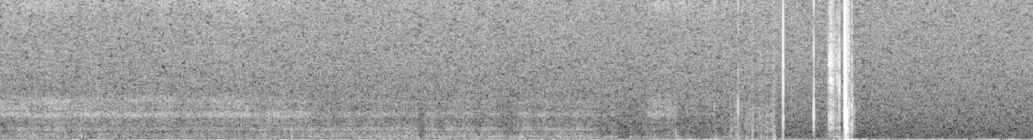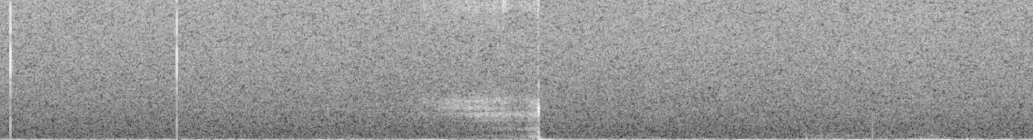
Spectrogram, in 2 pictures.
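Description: A strawberry-flavored Lip Smackers lip gloss tube is tapped, giving a few faint, short clicks that die away almost instantly, with one sharper tap standing out. A soft, steady hiss and low rumble fill the quiet space between taps.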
